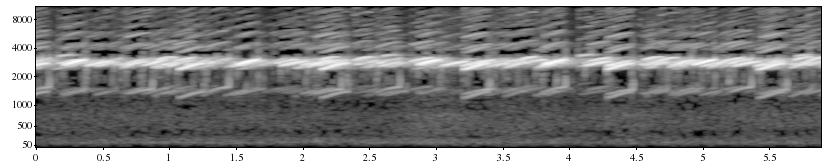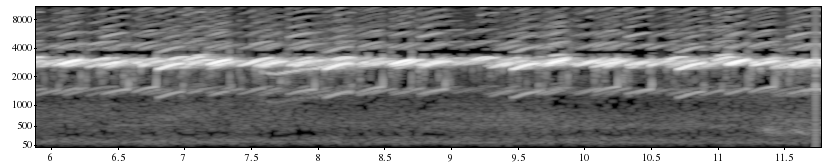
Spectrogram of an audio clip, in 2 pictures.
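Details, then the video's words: Northern spring peepers massed in a wetland chorus at West Chezzetcook, Nova Scotia, 18 May 2020 at dusk; piercing high peeps overlap constantly, with a few clearer upward-sliding notes standing out from the continuous ringing. "Northern Spring Peeper Chorus"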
